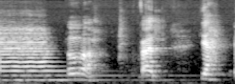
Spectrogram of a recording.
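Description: A single bowed cello note played with a deliberately bad vibrato, made by focusing on rotating the forearm, which leaves it tight and slow and beyond control to speed up. The bowing stops about two-thirds of a second in and the string keeps ringing and fades, with short voice sounds over it.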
